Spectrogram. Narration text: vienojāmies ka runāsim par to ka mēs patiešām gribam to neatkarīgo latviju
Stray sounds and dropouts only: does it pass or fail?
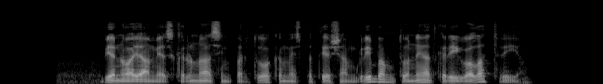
pass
